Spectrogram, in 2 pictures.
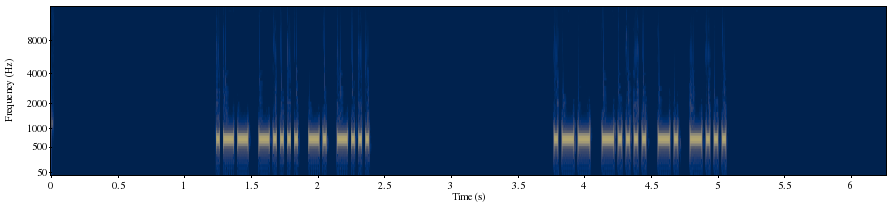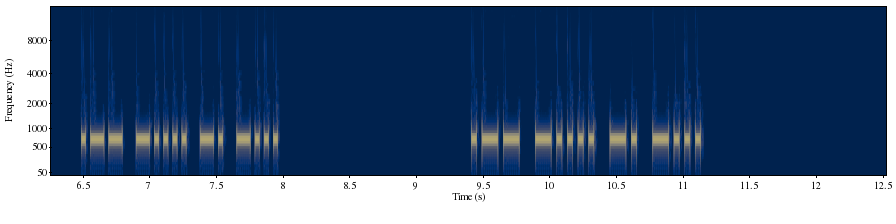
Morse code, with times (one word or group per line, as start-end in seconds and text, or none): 1.2-2.4 W6NB
3.8-5.1 W6NB
6.5-8.0 W6NB
9.4-11.1 W6NB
